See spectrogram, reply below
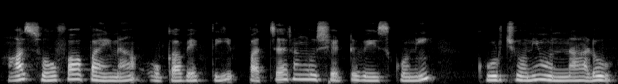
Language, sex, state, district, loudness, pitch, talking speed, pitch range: Telugu, female, Telangana, Hyderabad, -19 LUFS, 195 Hz, 105 wpm, 180-210 Hz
